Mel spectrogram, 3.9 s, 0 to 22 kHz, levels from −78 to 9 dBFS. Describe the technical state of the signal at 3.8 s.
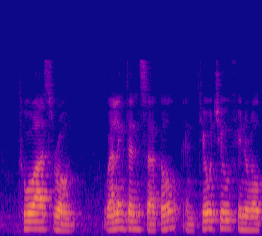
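At 3.8 s the speech signal is intact, with no audible fault at that moment.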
